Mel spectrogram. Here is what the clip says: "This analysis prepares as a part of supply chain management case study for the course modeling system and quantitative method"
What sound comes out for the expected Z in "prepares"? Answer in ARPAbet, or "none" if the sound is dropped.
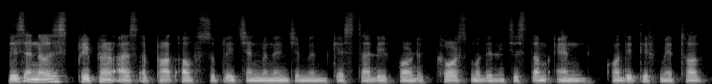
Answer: none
